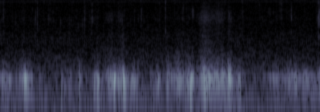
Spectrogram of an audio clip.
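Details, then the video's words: A Pomeranian eating a snack, recorded close up: soft, low crunching and chewing in irregular bursts, with quiet pauses between bites. "Eating My Snack ASMR Edition"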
